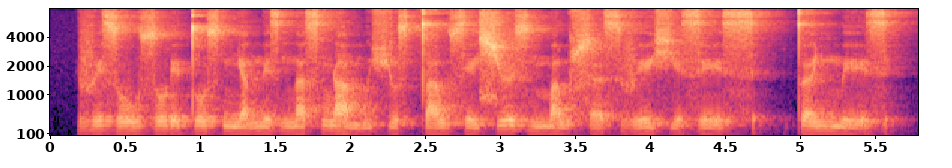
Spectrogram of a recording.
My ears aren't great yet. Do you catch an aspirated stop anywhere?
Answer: no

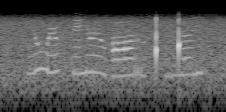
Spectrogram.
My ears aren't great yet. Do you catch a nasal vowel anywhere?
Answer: no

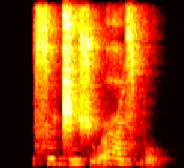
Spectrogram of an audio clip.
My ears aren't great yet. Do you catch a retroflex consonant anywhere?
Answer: yes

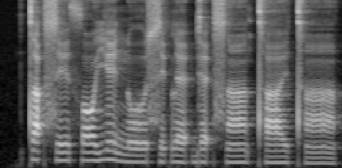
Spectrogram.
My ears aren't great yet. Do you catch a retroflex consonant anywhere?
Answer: no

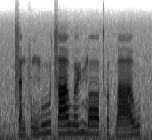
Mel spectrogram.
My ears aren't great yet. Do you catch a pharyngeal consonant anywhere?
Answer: no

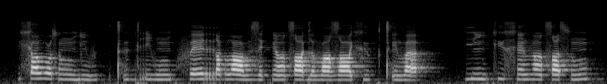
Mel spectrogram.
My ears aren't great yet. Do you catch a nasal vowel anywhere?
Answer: yes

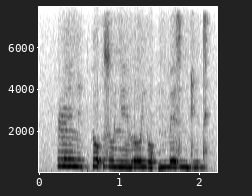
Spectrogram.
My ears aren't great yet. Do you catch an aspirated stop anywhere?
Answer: no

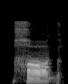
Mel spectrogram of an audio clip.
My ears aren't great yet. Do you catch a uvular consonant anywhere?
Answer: yes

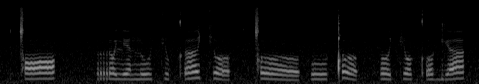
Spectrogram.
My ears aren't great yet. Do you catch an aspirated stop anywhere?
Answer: no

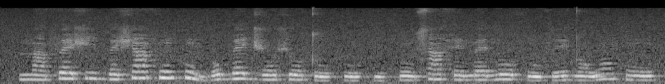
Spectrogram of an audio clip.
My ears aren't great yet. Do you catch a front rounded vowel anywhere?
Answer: no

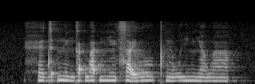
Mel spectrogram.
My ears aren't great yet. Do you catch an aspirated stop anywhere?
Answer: yes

